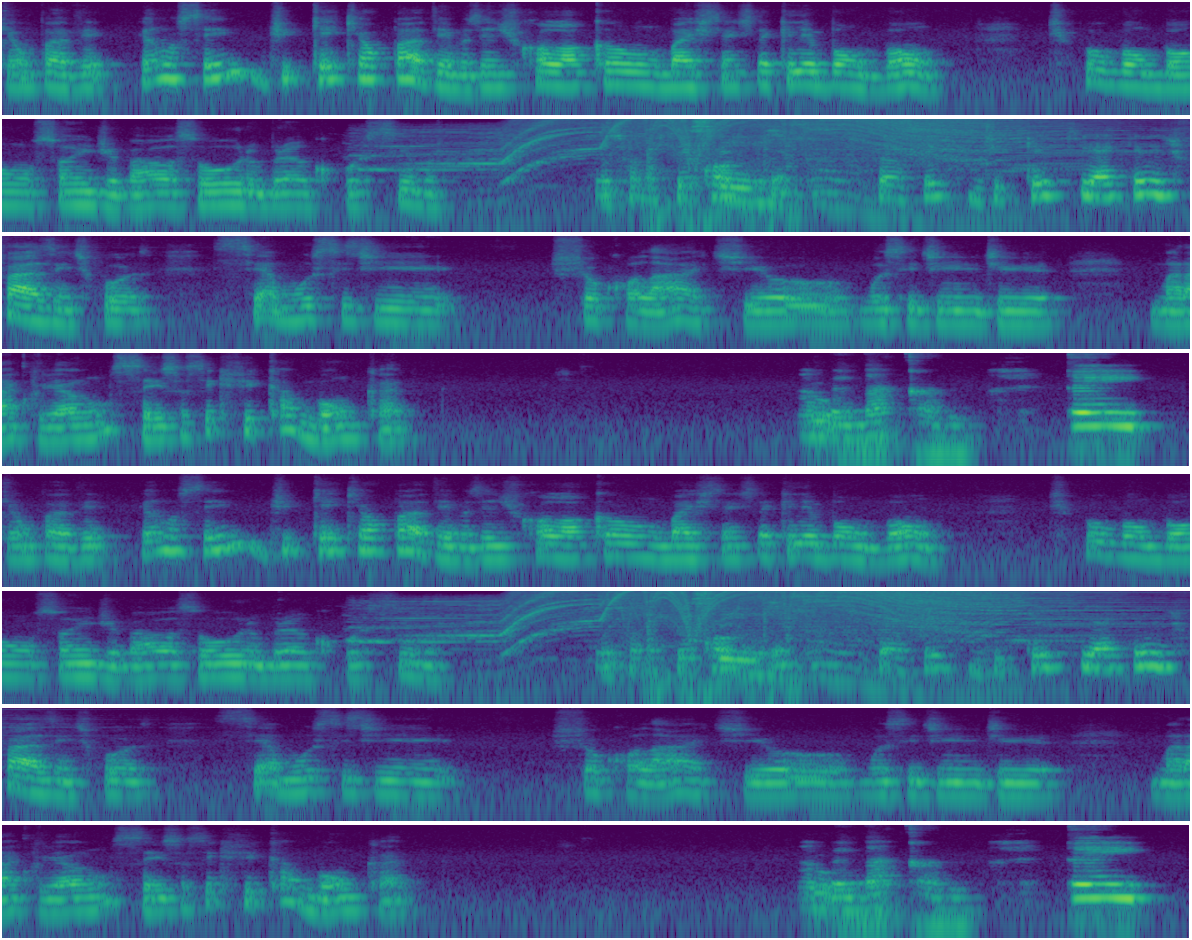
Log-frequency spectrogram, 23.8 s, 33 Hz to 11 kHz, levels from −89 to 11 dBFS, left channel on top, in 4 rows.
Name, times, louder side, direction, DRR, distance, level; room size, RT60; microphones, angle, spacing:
voice 1, 0.0-4.7 5.2-8.2 8.9-9.9 10.2-12.6 13.1-14.1 14.7-17.1 17.6-19.9 21.9-22.0, left 2 dB, 65° left, 0.5 m, -26 dB
sound 1, 7.7-12.0, right 2 dB, 10° right, 0.4 m, -33 dB
voice 2, 9.4-9.9 21.8-23.5, left 1 dB, 25° left, 0.9 m, -21 dB
2.6 x 2.2 x 2.2 m
head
